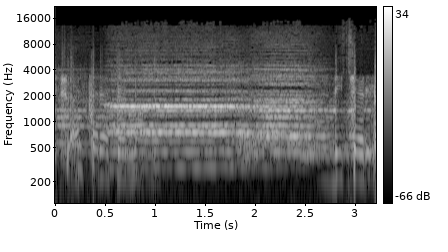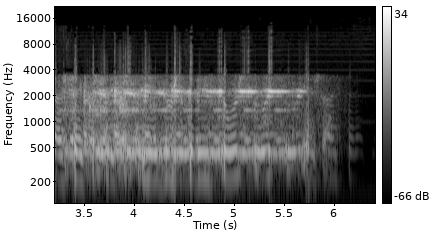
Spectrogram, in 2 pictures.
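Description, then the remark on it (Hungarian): Music from a radio in a phone caller's background plays steadily and fairly loud while the caller is on the line to a radio station, with sustained, layered tones that shift to a new chord partway through, then cut off abruptly near the end. “Technika ördöge úgy látszik betette a lábát, az előbb a picit lehetett már hallani a telefonálót, de közben a zene még mindig ment, most rádiót le kell kalkítani, hogyha valaki telefonál, tehát azért ez fontos.”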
